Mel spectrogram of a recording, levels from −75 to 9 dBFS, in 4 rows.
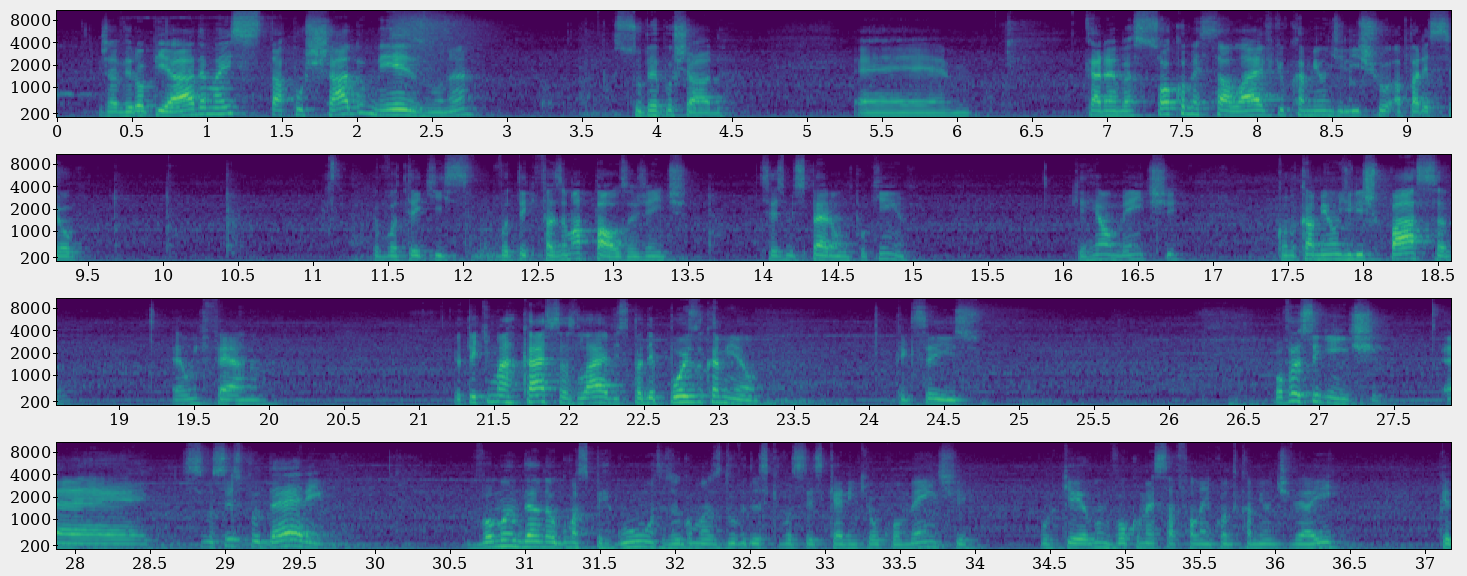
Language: Portuguese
